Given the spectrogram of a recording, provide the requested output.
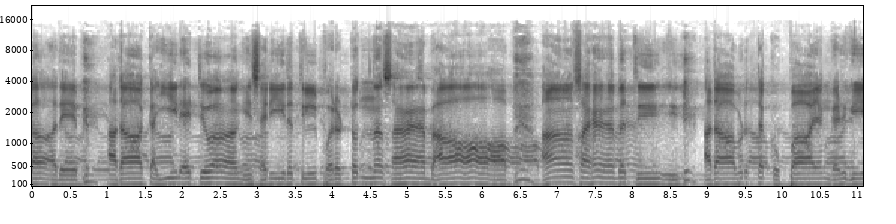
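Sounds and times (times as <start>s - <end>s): man chanting devotional melody: 0.0s - 11.0s.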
